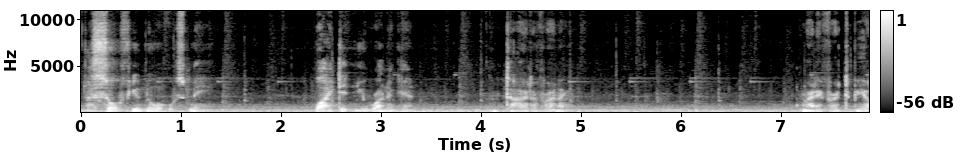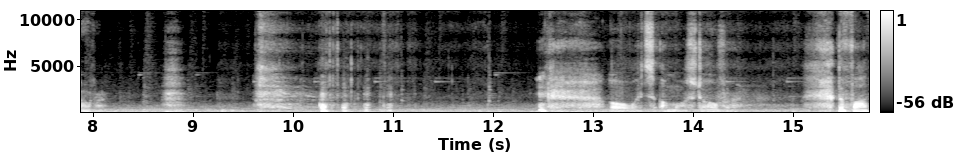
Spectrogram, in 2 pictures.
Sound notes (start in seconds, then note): 9.4 Brooks chuckling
